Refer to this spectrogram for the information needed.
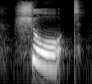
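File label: "short", British English; PictureDictionary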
